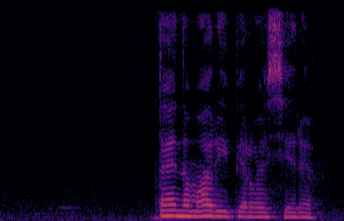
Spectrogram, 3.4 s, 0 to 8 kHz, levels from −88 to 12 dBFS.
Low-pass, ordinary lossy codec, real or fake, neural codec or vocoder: none; none; real; none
